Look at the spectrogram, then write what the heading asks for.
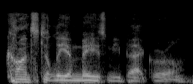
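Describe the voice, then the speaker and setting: A man playing Batman in a home-recorded radio play, with deliberate, mock-serious deductions. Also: low-pitched, breathy edge, no room sound, clean studio sound. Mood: deadpan. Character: Batman, grave adult male crime-fighter, smug deductive. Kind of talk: amateur radio play reading. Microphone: home mic, dry room.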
